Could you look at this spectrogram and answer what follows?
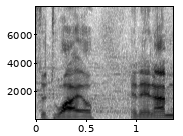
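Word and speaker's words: Odunayo: So she's Team Nigeria, 57 kilograms, and it's spelled Adunayo, but it's pronounced Adwayo.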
